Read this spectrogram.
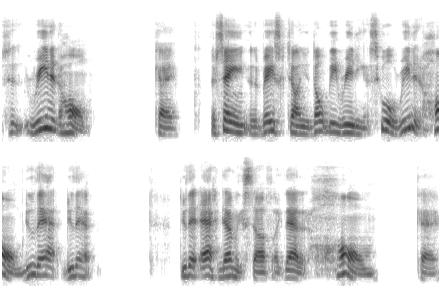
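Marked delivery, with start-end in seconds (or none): none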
